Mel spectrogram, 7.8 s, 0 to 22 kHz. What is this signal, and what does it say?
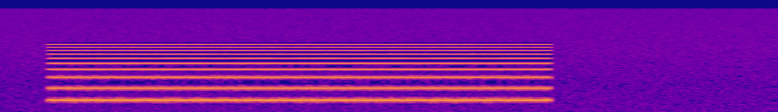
Ship horn signal, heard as a ship's horn, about 430 Hz. 1 long. At sea: a vessel nearing a blind bend, or under power and making way in fog.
